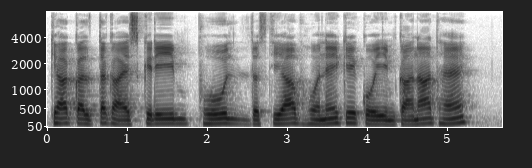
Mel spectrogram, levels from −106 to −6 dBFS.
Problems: none marked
